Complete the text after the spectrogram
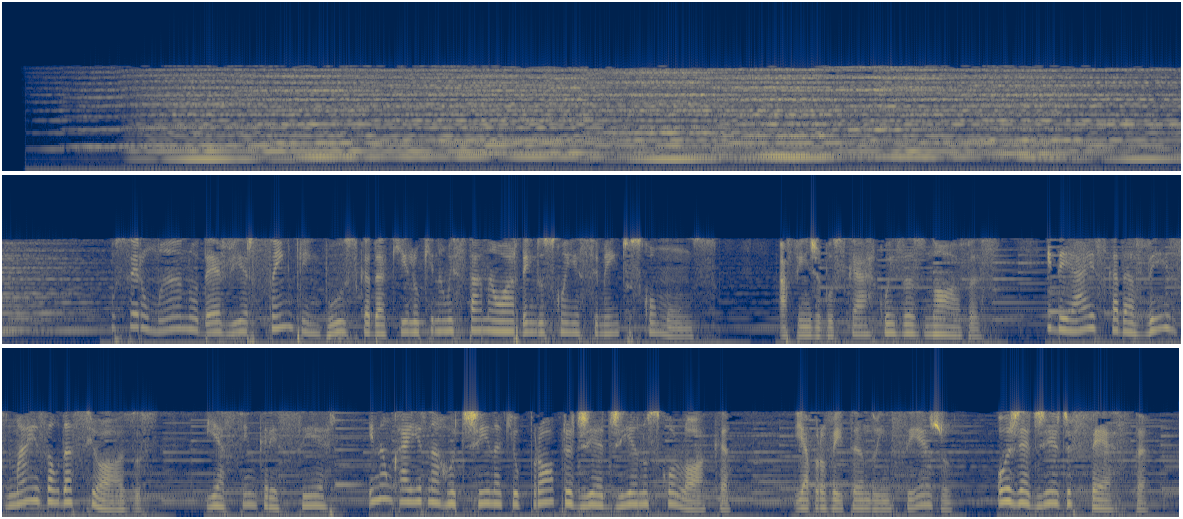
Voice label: NEUTRO (F)

